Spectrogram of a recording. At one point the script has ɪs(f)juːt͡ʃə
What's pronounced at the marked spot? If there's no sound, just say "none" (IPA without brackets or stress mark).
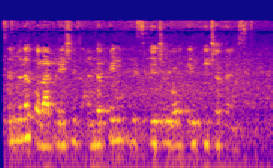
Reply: f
